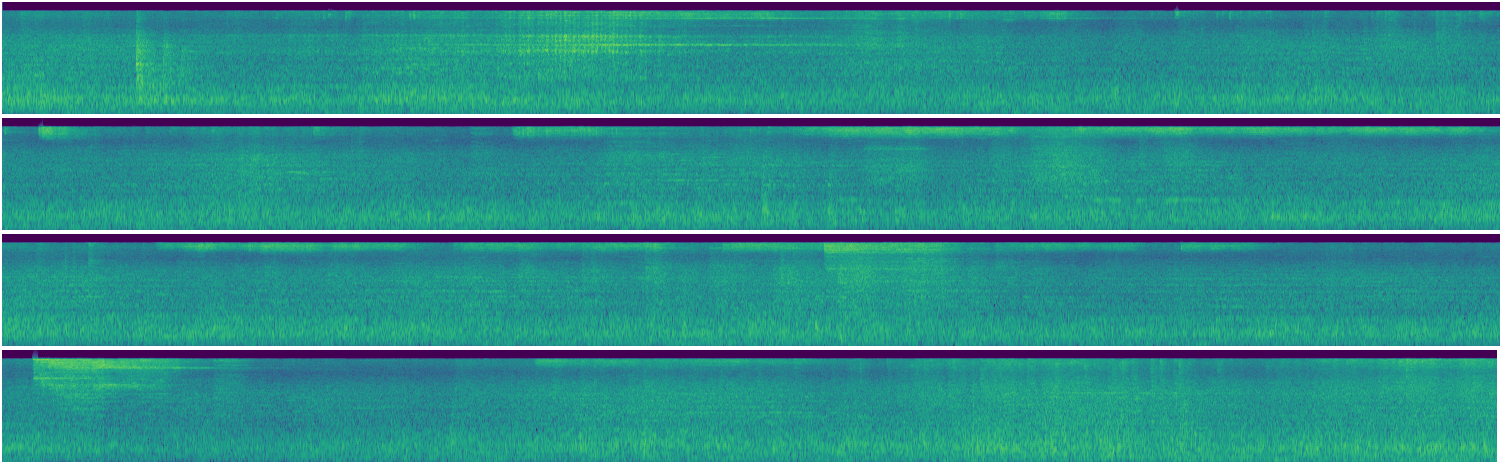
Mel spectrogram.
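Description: Freight train of covered hopper cars rolling past close by: a steady rumble of steel wheels on rail with clicking over the rail joints, and brief high-pitched wheel squeals several times.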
